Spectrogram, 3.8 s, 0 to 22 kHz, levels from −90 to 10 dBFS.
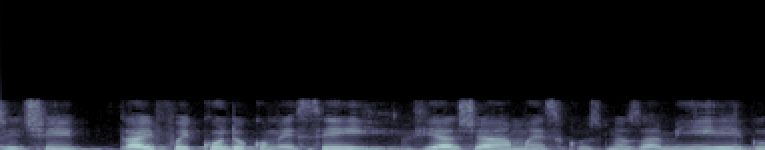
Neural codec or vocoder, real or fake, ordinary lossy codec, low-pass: codec, 24 kHz, 0.9 kbps, WavTokenizer, medium speech release version 2; fake; none; 7.2 kHz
